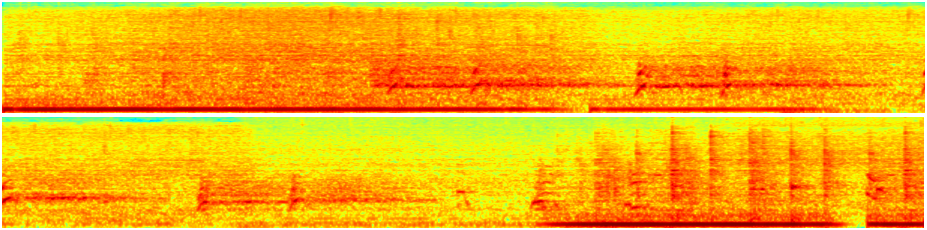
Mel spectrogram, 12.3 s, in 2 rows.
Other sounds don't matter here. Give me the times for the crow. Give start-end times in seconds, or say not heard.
not heard.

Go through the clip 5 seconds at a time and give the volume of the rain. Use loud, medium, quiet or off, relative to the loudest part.
loud, medium, medium.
